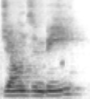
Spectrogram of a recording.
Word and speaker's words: Joanz & B3E: singles everywhere everywhere under Jones and be just like social handle everything j o n z b3e not pronounced B3 it's Jones and B but b3e is how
